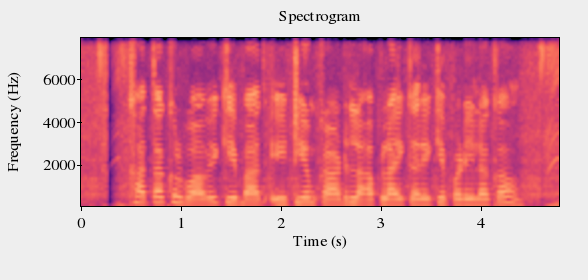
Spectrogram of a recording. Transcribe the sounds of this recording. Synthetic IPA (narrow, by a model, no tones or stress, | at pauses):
kʰaːt̪akʰʊlʋaːʋekebaːd̪eːʈijəmkaːɾɖlaɐplaːikɐɾekepɐɽeːlakaː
